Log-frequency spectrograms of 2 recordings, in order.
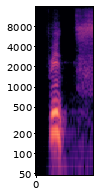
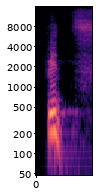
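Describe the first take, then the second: No difference in how they are said.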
